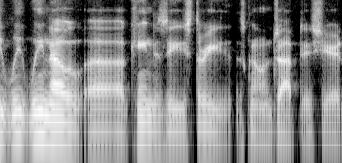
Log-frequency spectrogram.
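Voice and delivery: normal talking voice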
